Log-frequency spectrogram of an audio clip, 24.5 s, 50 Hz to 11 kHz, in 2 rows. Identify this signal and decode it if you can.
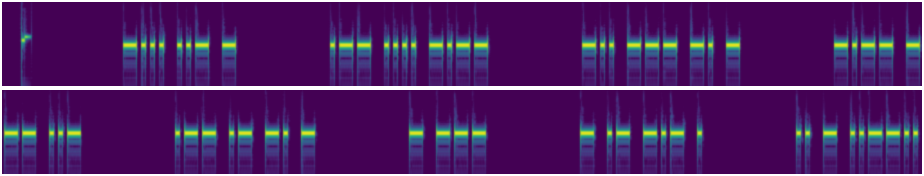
Morse code, heard as a keyed tone, about 20 wpm, 700 Hz. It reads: BUT WHY DONT YOU WANT TO TAKE IT?
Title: 3x Word-Spacing - Sentences from Top 300 Words - 20wpm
